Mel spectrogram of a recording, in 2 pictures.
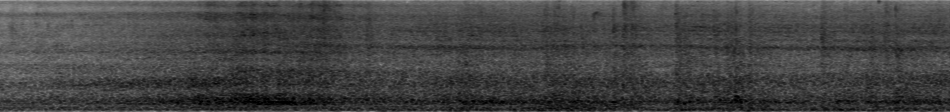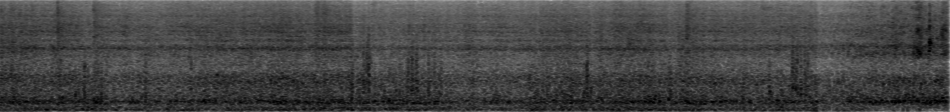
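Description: A freight train running through a station close by without stopping. It is loudest about three to five seconds in as the Alstom diesel-electric locomotive goes by. A long string of container flatcars then rolls past, the wheels clicking steadily over the rail joints.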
